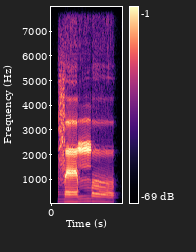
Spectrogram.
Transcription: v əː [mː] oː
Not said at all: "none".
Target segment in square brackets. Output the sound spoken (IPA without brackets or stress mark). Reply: mː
